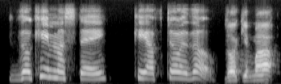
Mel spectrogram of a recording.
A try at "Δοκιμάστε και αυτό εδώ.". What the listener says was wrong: Δοκιμά. Προσέξτε το accent. Δοκιμάστε.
